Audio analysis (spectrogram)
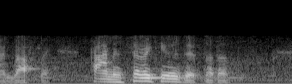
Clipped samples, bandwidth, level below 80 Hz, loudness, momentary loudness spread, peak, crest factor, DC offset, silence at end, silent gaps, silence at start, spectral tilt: under 0.1%; 4 kHz; -44 dBFS; -20 LUFS; 22 LU; -2 dBFS; 18 dB; 1%; 0 s; none; 0 s; -12 dB/octave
